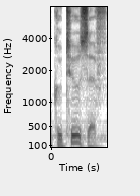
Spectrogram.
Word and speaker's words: Kutuzov: "General Kutuzov," said Bolkonsky, speaking French and stressing the last syllable of the general's name like a Frenchman, "has been pleased to take me as an aide-de-camp."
